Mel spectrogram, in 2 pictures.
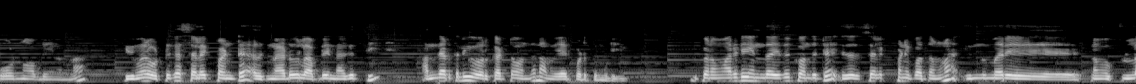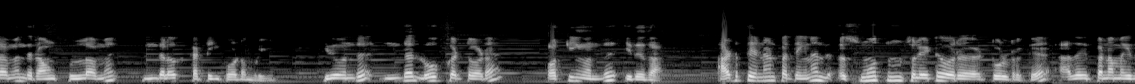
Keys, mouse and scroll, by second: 6.9 click, 7.4 click, 9.8 click, 10.5-13.0 middle drag.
